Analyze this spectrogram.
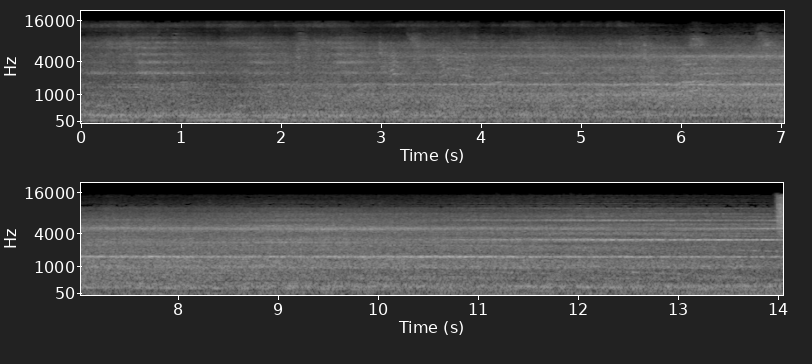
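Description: Train running on the rails with a steady rumble and high, steady squealing tones over it, typical of wheels squealing on the track.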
